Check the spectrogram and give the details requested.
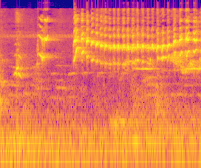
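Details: Oriental magpie-robin song: after a quiet start, a loud run of fast, buzzy, harmonic-rich notes pulses steadily on one pitch, then drops slightly near the end.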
